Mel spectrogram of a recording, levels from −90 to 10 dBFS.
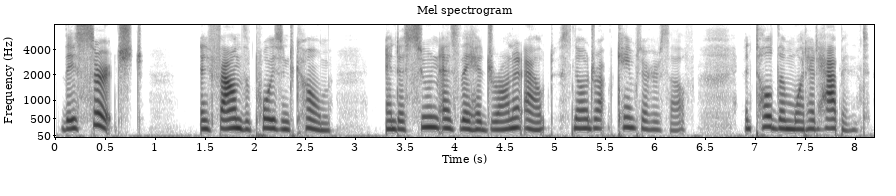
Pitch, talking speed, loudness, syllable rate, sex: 225 Hz, 190 wpm, -20 LUFS, 5.1 syllables/s, female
